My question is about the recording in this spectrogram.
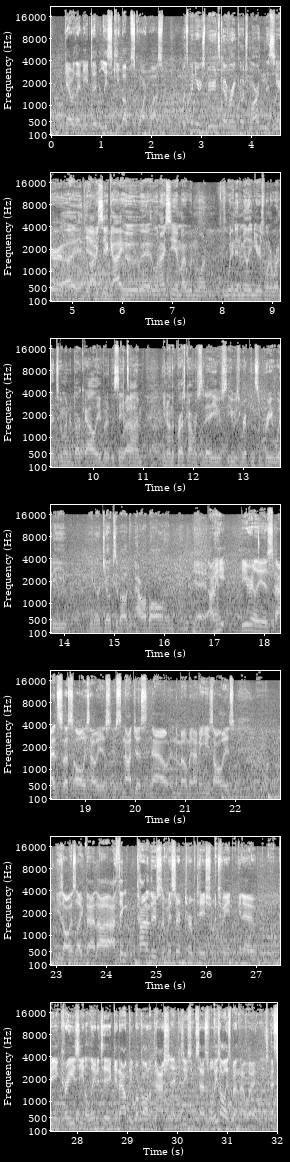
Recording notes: Live from Phoenix. Zags On Three is live in Phoenix at the Final Four!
